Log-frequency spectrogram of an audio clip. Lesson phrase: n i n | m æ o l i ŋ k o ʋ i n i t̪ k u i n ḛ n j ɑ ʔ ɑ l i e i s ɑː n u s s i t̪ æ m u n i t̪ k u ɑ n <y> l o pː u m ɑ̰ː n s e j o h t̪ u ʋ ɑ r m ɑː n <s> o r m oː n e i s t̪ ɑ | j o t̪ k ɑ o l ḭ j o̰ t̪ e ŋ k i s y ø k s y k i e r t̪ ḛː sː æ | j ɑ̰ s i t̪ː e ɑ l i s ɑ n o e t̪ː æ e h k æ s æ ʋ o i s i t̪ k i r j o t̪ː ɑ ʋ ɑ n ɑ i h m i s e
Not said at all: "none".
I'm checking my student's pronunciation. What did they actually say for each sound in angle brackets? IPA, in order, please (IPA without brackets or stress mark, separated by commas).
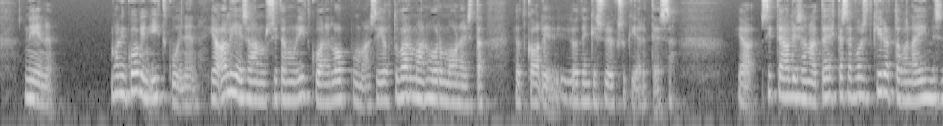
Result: i, h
